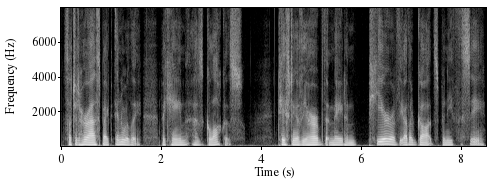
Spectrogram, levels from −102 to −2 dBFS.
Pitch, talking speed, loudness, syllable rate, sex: 120 Hz, 160 wpm, -21 LUFS, 4.6 syllables/s, male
